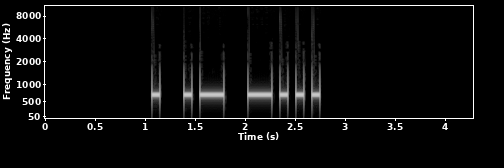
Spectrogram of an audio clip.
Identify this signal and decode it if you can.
Morse code, heard as a keyed tone, about 15 wpm, 700 Hz. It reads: EAB
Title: All Cut Numbers - 3-Digit 15wpm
